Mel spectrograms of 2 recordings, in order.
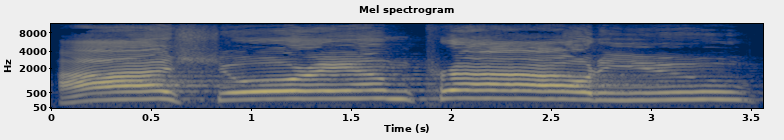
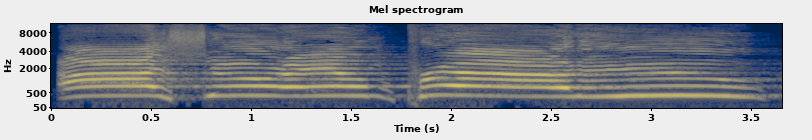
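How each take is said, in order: First: Raised voice, drawn out slowly; higher, louder, stretched-out words; louder loving repeat. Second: Very slow, high, full-volume holler; hammed-up exasperated yelling, words stretched out; frustrated shout. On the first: Acted. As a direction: say it slow and loud for a deaf husband. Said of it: "lovingly leans in a little closer". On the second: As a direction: bellow every word at a deaf husband. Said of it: "she's getting a little frustrated".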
